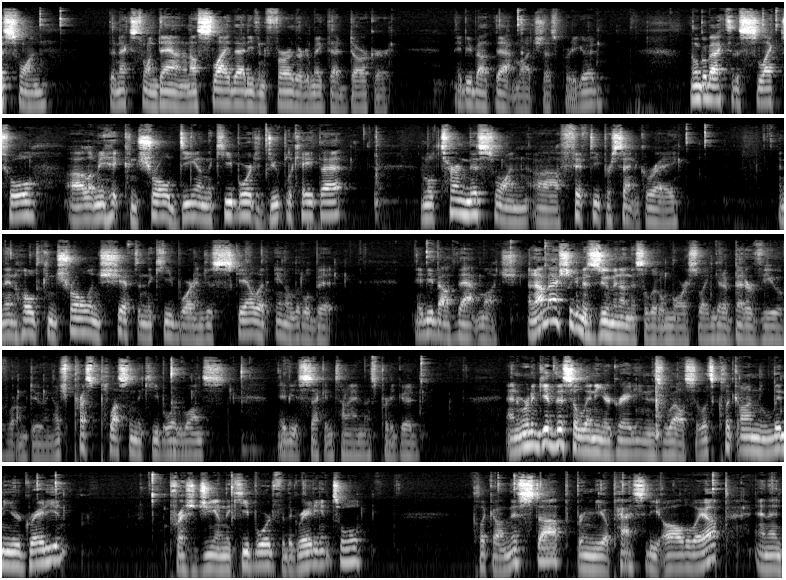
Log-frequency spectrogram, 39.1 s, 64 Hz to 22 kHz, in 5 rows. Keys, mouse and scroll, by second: 0.6 click, 2.4-5.7 drag, 7.9 click, 10.8 ctrl+d, 15.0 click, 17.5-20.4 ctrl+shift+drag, 21.0 click, 25.4 =, 26.2 =, 27.5 click, 32.0 click, 33.9 g, 36.6 click, 37.8-38.9 drag.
